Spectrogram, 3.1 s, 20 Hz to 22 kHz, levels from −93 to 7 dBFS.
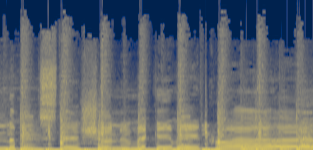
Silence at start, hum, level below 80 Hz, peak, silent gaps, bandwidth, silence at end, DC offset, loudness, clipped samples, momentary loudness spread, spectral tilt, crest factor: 0 s; none; -14 dBFS; 0 dBFS; none; 20 kHz; 0 s; under 0.1%; -12 LUFS; 0.3%; 2 LU; -5 dB/octave; 10 dB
